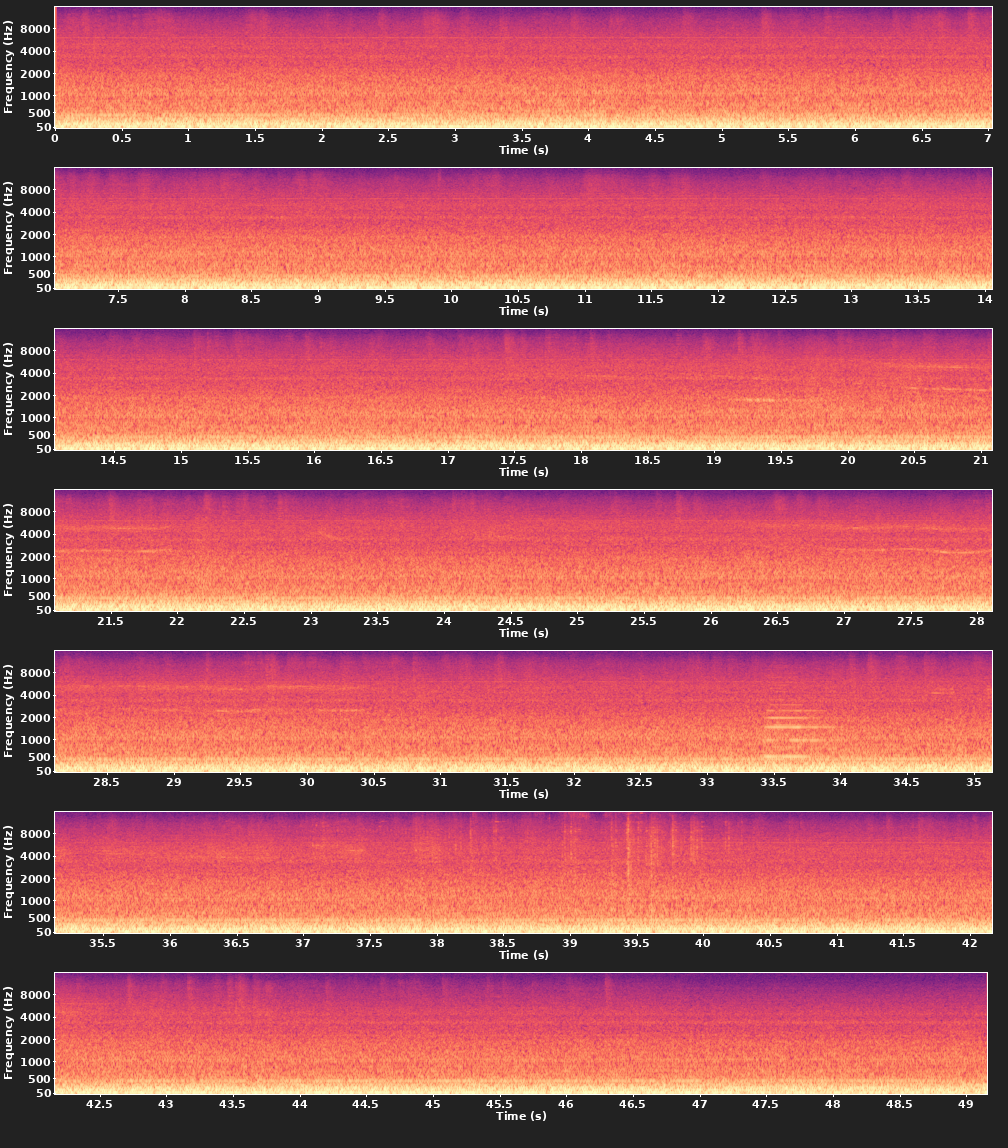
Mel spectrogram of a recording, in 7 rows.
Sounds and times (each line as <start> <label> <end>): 0.0 generator of a mobile concrete plant 49.1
